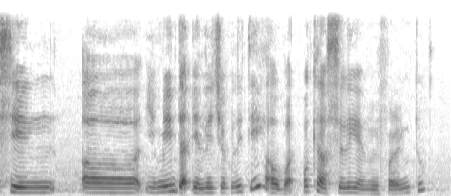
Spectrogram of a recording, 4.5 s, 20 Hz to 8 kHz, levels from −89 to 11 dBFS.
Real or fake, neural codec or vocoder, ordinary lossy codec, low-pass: fake; codec, 16 kHz, 4 kbps, FreqCodec, larger model; none; 7.2 kHz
